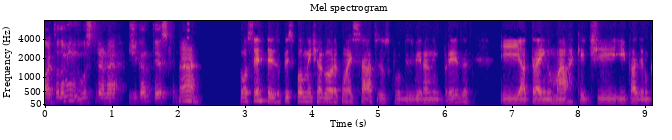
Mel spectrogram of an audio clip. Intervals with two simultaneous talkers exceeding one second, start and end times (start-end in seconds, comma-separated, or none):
none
